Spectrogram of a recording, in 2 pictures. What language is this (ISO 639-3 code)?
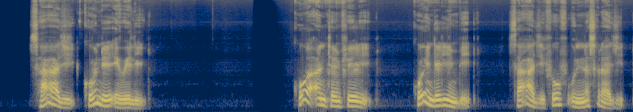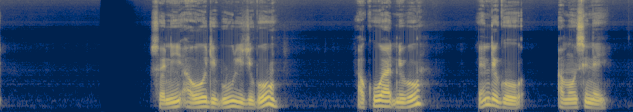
fuf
